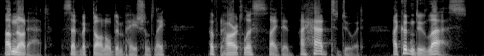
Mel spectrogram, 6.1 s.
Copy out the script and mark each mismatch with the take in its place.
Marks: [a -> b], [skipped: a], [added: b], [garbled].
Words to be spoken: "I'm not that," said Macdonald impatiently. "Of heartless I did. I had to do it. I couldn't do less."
"I'm not that," said Macdonald impatiently. "Of heartless I did. I had to do it. I couldn't do less."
